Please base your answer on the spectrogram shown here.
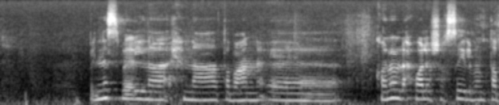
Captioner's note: speaking arabic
